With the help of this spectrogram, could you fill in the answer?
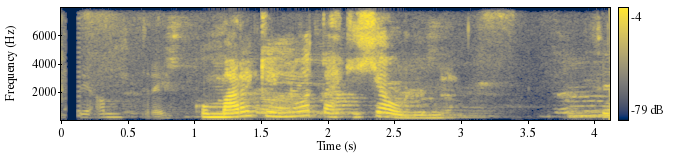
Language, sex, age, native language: Icelandic, female, 10, Icelandic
